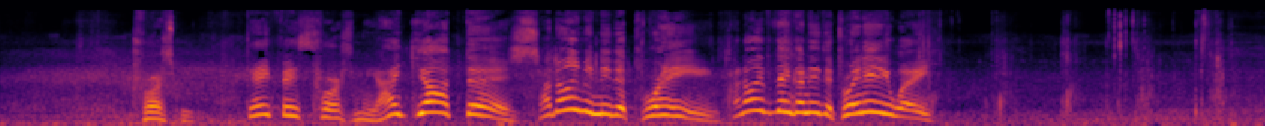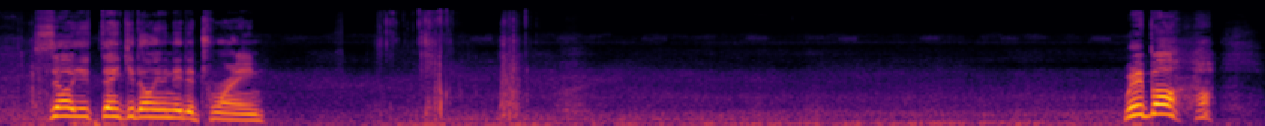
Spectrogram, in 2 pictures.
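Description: Footsteps scuff on a rough pavement.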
